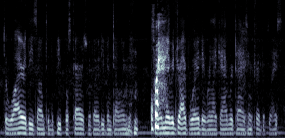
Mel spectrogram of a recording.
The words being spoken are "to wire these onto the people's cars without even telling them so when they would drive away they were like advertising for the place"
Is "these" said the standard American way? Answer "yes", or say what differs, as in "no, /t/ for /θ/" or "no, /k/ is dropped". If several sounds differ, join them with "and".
yes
